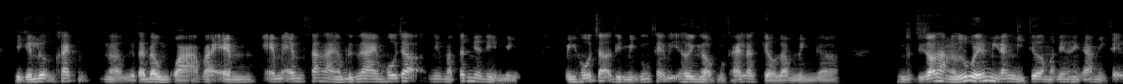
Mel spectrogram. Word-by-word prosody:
thì - - +1
cái 115 - +4
lượng 145 +4 +3
khách 150 0 0 0.3
mà 110 -3 -4
người 100 0 -5
ta 115 - +2
đông 120 -1 +4
quá 95 -3 0
và - - +1
em 115 0 0
em 135 - -2
em 140 0 -2
sẵn 150 +2 -3
là 150 - -2
em 120 +1 -2
đứng 110 - -2
ra 140 0 +2
em 130 -1 -1
hỗ 145 +1 +1
trợ, 155 +1 0
nhưng 130 -1 -9
mà 110 - -4
tất 155 +6 -2
nhiên 145 -4 -3
thì 115 -3 -3
mình 105 0 -7 0.5
mình 120 -1 -1
hỗ 140 - 0
trợ - - 0
thì 115 - 0
mình 110 -1 -4
cũng 125 +2 -6
sẽ - - -4
bị - - -5
hơi 125 -1 +2
ngợp 110 -4 -2
một 100 - -9
cái - - -1
là, - - -2
kiểu 95 - -2
là, 100 0 0
mình, 100 0 -5
ờ 100 -1 -7 0.8
thì 110 - -4
rõ 145 +6 +7
ràng 165 -5 +1
là 115 - +1
lúc 175 +10 +6
đấy 150 - +10
mình 175 -5 +1
đang 135 +1 0
nghỉ 110 - -4
trưa 130 -1 +4
mà 115 -3 -6
nên 125 +2 -5
thành 115 -2 -5
ra 115 +1 -3
mình 110 -4 -9
sẽ - - -5
120 Hz, 320 wpm, -23 LUFS, 110-135 Hz, 0.8 s, đấy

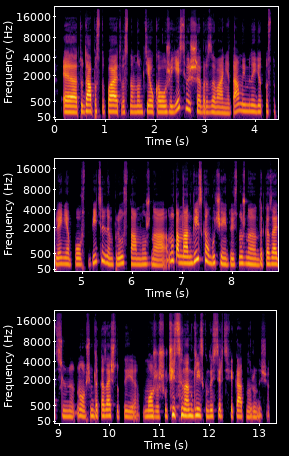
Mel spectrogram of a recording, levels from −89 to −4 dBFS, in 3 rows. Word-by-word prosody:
э, 180 -1 +6
туда 195 +1 +6
поступают 190 -1 +3
в - - -7
основном 180 0 -5
те, 185 +1 +1
у - - 0
кого 180 0 0
уже 180 -1 -1
есть 290 - -1
высшее 235 -7 +2
образование, 170 -3 -3
там 215 +1 +1
именно 195 -1 -3
идет 185 0 -5
поступление 180 -1 -4
по 175 +1 -4
вступительным. 215 - -4
Плюс 185 +4 -3
там 175 -2 -2
нужно, 170 -3 -3
ну, 280 +2 0
там 230 -4 +4
на 205 0 +6
английском 275 +8 +3
обучение, 200 -4 -1
то 170 - -4
есть, 170 - -6
нужно 190 -4 -1
доказательн 175 -1 -2
ну, 190 - -3
в - - 0
общем, 180 +3 -5
доказать, 185 +1 0
что 165 - -4
ты 155 -2 -5
можешь 170 0 -1
учиться 210 +3 +4
на 185 - +6
английском, 185 -2 +1
то 175 - -1
есть, 175 - -3
сертификат 175 -3 -1
нужен 155 0 -7
еще 190 - -12
180 Hz, 200 wpm, -22 LUFS, 170-195 Hz, -, э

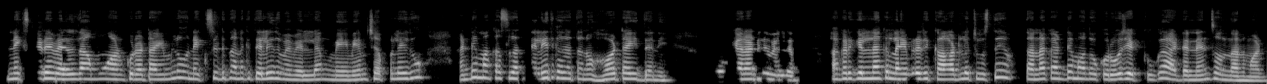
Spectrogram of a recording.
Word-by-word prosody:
Next 265 +1 -3
day 280 - +7
వెళ్దాము 245 +1 +1
అనుకున్న 235 +1 0
టైంలో 240 +6 -1
నెక్స్ట్ 240 +4 -4
డే 280 - -4
తనకు 270 0 -2
తెలీదు 270 +2 +2
మేవెళ్ళాం. 220 +1 -1
మేమేం 210 +2 0
చెప్పలేదు, 265 +3 -1 0.4
అంటే, 230 +9 -1
మాకసలది 285 -3 -1
తెలీదు 290 +4 +1
కదా 280 -2 0
తను 235 -1 -3
హర్టయ్యిద్దని. 235 -5 +1 0.6
ఓకే 305 -5 -10
అన్నట్టుగా 250 +1 +2
వెళ్ళాం. 200 -2 -3 0.4
అక్కడికెళ్ళినాక 270 +2 +3
లైబ్రరీ 260 +2 +2
కార్డ్‌లో 235 +3 +3
చూస్తే, 250 +6 -2 0.3
తనకంటే 255 +3 +1
మాదొక 245 -2 -1
రోజెక్కువుగా 250 +1 +1
అటెండెన్సుందనమాట. 210 -5 0
250 Hz, 135 wpm, -20 LUFS, 230-270 Hz, 0.6 s, డే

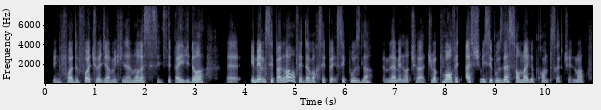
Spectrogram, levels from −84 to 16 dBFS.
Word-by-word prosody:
1 150 -4 -9
fois, 160 +4 +1
2 165 -2 -5
fois. 195 +10 +3
Tu 175 - -7
vas 140 - 0
dire: 140 +1 -2
«Mais 135 -1 -6
finalement, 145 +4 -3
là 155 -2 +3
c'est - - -10
c'est 140 - -11
c'est 135 - -18
c'est 145 - -6
pas 135 - +2
évident». 165 +11 +3 0.5
Heu - - -3 0.3
et 165 - +5
même 220 +4 +7
c'est 180 -3 0
pas 160 0 +4
grave 250 - +6
en 235 - 0
fait, 185 -3 -2
d'avoir 150 -1 -1
ces 155 - -5
pé 145 -1 -4
ces 155 - -4
pauses-là. 155 0 -4 0.2
Là, 160 +2 -1
maintenant 155 +6 -3
tu 200 - -10
vas - - -1
tu 190 -2 -9
vas 165 - +3
pouvoir 205 +7 +5
en - - +4
fait, 205 0 -2
assumer 210 -1 +1
ces 180 0 0
pauses-là 165 +7 +2
sans 195 -4 -1
mal 180 0 +3
le 205 - +1
prendre. 175 -5 -8
Parce - - -17
qu'actuellement, - - -7
165 Hz, 260 wpm, -23 LUFS, 150-190 Hz, 0.5 s, même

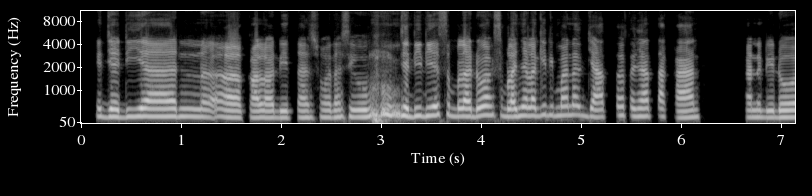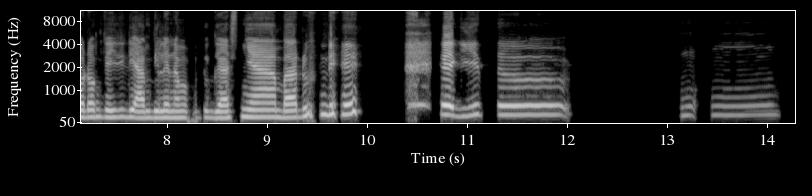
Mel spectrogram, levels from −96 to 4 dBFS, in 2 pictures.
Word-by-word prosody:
kejadian, 225 +1 +1
eee, 200 -1 +1
kalau 190 0 +1
di 190 0 -2
transportasi 200 +2 -4
umum 265 +7 +1
jadi 240 -2 +3
dia 255 +2 +2
sebelah 230 -4 +1
doang 260 +2 +3
sebelahnya 230 0 +1
lagi 245 +2 -1
di - - -8
mana 260 +1 -2
jatuh 225 +3 -3
ternyata 230 0 -2
kan 195 +1 +1 0.4
karena 200 0 -5
didorong, 200 +1 +1
jadi 205 0 -2
diambilin 195 -1 +1
ama 190 - -2
petugasnya 200 +3 +1
baru 200 +7 +2
deh 285 +4 +1 0.8
kayak 275 -2 +7
gitu. 270 +1 -3 1.7
Mhm. 265 +2 -19
220 Hz, 120 wpm, -23 LUFS, 200-255 Hz, 1.7 s, kayak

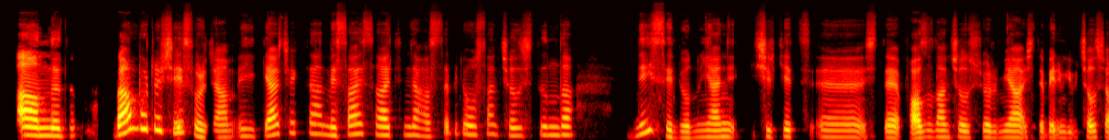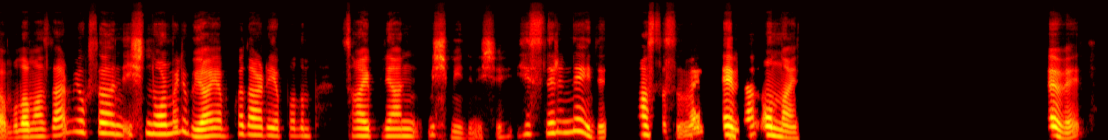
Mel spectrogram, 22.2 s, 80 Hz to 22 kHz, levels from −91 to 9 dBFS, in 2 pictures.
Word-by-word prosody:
Anladım. 215 -2 +8 0.4
Ben 415 - +10
burada 395 -2 +3
şey 150 - 0
soracağım. 175 -1 -3
İii, 200 -1 -10
gerçekten 270 +3 -1
mesai 240 +3 -1
saatinde 235 -2 -2
hasta 195 -3 -9
bile - - -9
olsan 250 +1 -5
çalıştığında 230 +1 -5 0.6
ne 260 +4 -2
hissediyordun? 170 - -4
Yani, 180 0 -2 0.2
şirket, 185 0 -7
eee, 175 -1 -6
işte, 165 -1 -2
"Fazladan 175 +2 +2
çalışıyorum, 170 -1 -5
ya, 170 -1 +1
işte, - - -10
benim 170 -1 -3
gibi 155 +1 -14
çalışan 165 -2 -3
bulamazlar 195 +6 +1
mı?" 320 - -15
Yoksa, 300 -2 0
hani, 260 -3 -2
"İşin 275 +2 -3
normali 275 +4 +1
bu - - -7
ya. 195 +1 +6
Ya, 215 -1 -1
bu - - -29
kadar 240 -2 0
da - - -3
yapalım." 210 -1 -6 0.3
sahiplenmiş 205 +3 -2
miydin 150 -4 -14
işi? 195 - -12
Hislerin 285 +5 -5
neydi? 230 - -1 0.3
Hastasın 255 - -3
ve - - -2 0.3
evden 230 -1 +6
online 180 -10 +5 2.5
Evet. - - +3
215 Hz, 135 wpm, -24 LUFS, 180-250 Hz, 2.5 s, Ben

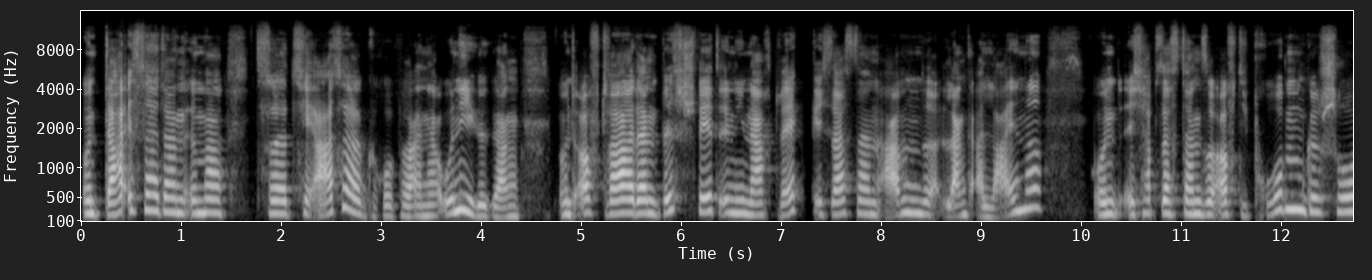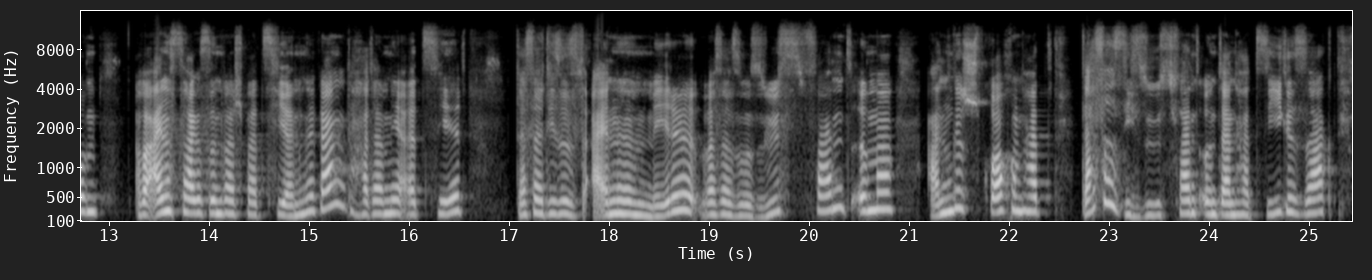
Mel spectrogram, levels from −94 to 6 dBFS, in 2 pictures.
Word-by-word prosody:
Und 220 -1 0
da 200 0 +6
ist 250 0 -2
er 270 -1 +3
dann 240 -2 0
immer 225 +1 0 0.3
zur 220 -1 -1
Theatergruppe 215 - -1
an 180 +1 -3
der 185 - -4
Uni 240 -1 +2
gegangen 175 -1 -3 0.4
und 205 +1 -3
oft 230 -2 -1
war 220 +2 +7
er - - +6
dann 220 -2 +3
bis 245 +6 -1
spät 250 +1 0
in 230 - -3
die 225 0 -1
Nacht 195 -1 -2
weg. 205 +8 -2
Ich 205 0 -7
saß 210 +1 -2
dann 210 -2 -3
Abende 220 -1 -2
lang 200 +3 -2
alleine 260 - -3 0.5
und 205 0 -2
ich 205 +1 -5
habe 225 0 -5
es 220 -1 0
dann 215 -1 +1
so 205 0 0
auf 205 +1 0
die 185 -3 -15
Proben 275 +10 -1
geschoben, 245 0 -1 0.4
aber 205 +2 +6
eines 250 +4 +6
Tages 230 -2 +3
sind 220 -1 +1
wir 220 -1 +2
spazieren 200 -1 -2
gegangen, 305 +8 +2
da 245 -7 -9
hat 210 0 -2
er 215 0 +1
mir 220 +1 +1
erzählt, 210 +4 -2 0.5
dass 200 +2 -3
er 225 -2 +3
dieses 215 -2 -3
eine 215 0 +3
Mädel, 200 +8 +1
was 205 +1 -2
er 205 -2 0
so 185 0 -4
süß 220 - -6
fand 275 +4 -1
immer, 285 +3 +3 0.3
angesprochen 260 0 +2
hat, 250 0 0 0.3
dass - - +2
er 385 -3 +4
sie 205 -6 -6
süß 190 +3 -7
fand. 220 0 +2
Und 210 -2 0
dann 200 0 +4
hat 195 -1 -4
sie 205 +4 -4
gesagt, 230 0 -1
220 Hz, 175 wpm, -22 LUFS, 200-245 Hz, 0.5 s, war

